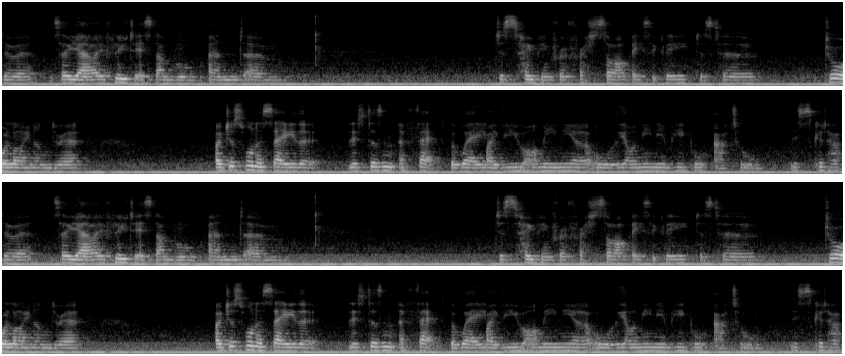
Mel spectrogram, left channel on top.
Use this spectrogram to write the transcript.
it. So yeah, I flew to Istanbul, and just hoping for a fresh start, basically, just to draw a line under it. I just want to say that this doesn't affect the way I view Armenia or the Armenian people at all. This could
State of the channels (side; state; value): right; noise; hum, 13 dB below the sound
